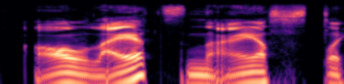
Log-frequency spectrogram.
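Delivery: odd, not-quite-right cartoon voice. Trying out voice impressions, doing a Cleveland voice. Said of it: "even the Cleveland's kind of weird".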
